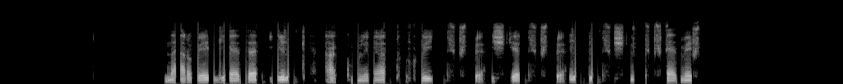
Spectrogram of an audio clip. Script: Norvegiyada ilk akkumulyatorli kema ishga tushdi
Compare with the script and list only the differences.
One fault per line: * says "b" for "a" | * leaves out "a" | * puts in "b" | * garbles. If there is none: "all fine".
* says "tushdi" for "kema"
* garbles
